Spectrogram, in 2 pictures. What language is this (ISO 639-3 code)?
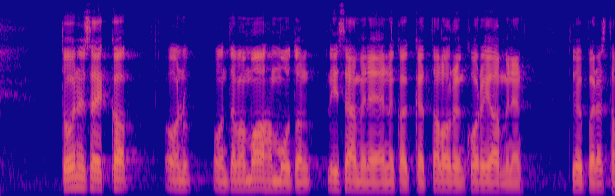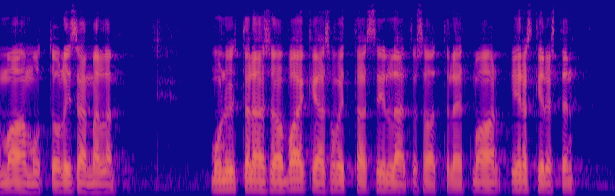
fin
